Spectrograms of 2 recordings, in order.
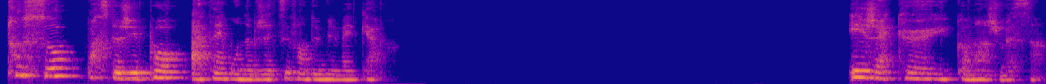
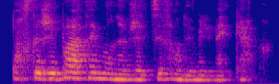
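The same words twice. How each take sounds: First: Hushed whisper. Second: Said in the usual way. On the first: Acted. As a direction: breathe the words without voice. Tapping script turns intimate.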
